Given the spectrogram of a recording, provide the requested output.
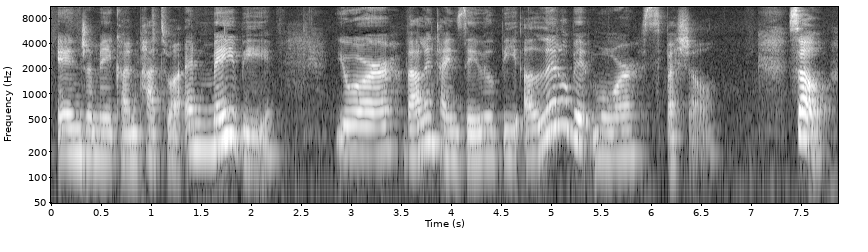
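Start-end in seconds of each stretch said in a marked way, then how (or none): none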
